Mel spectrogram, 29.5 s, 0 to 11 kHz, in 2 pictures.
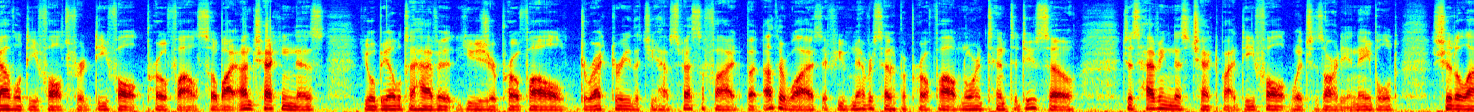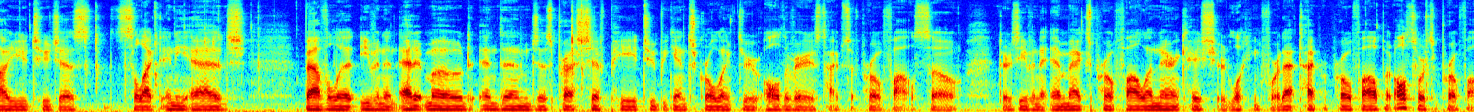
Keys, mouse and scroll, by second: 14.8 click, 16.1 2, 16.4 click, 16.7 q, 17.1 ctrl+click, 17.8 scroll up 1, 20.4 shift+p, 21.1 scroll up 1, 22.5 scroll up 1, 23.8 scroll up 1, 23.9 scroll down 1, 24.6-25.2 scroll down 1, 25.2-25.6 scroll down 1, 25.6-26.0 scroll up 1, 26.0-26.5 scroll down 1, 28.4 click, 28.4 scroll down 1, 28.8 Tab, 28.8 -.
